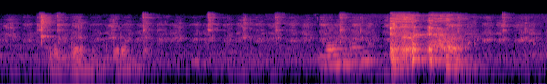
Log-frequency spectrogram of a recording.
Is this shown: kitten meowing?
no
